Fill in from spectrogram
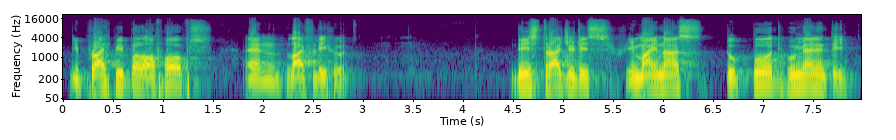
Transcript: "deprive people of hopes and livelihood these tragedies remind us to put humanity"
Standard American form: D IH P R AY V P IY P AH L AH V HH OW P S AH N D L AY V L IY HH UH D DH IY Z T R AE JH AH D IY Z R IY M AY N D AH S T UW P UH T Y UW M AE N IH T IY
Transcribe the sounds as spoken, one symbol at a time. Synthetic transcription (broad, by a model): D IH P R AY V P IY P AH L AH F HH OW P S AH N L AY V L IY HH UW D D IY S T R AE JH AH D IY S R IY M AY N AA S T UW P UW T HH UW M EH N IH T IY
